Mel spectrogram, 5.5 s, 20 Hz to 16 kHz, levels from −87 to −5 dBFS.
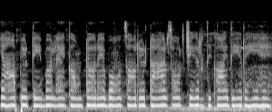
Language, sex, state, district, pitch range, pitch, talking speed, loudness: Hindi, female, Delhi, New Delhi, 240-245 Hz, 245 Hz, 165 wpm, -17 LUFS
